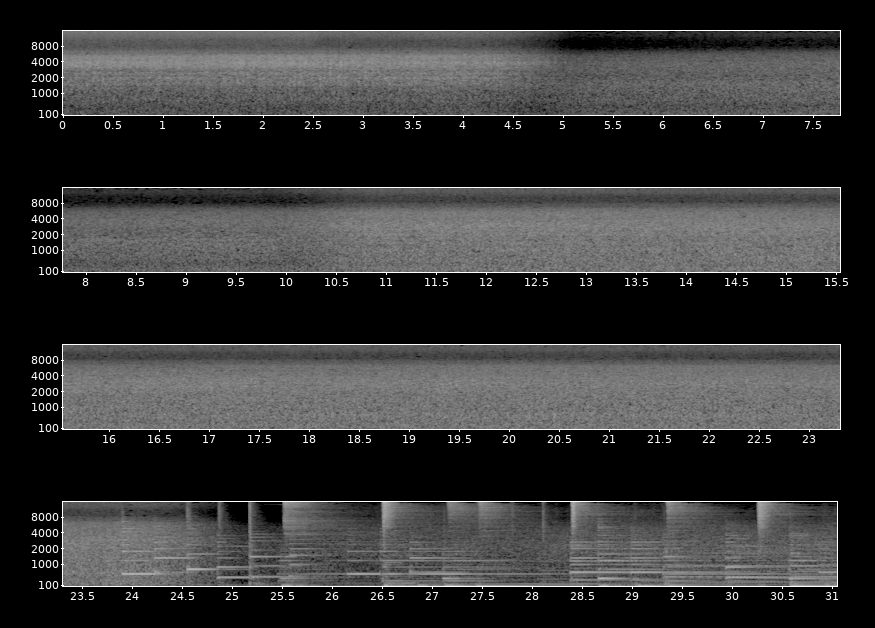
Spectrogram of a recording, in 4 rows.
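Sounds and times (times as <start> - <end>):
water rushing down cascades: 0.0 - 24.4.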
